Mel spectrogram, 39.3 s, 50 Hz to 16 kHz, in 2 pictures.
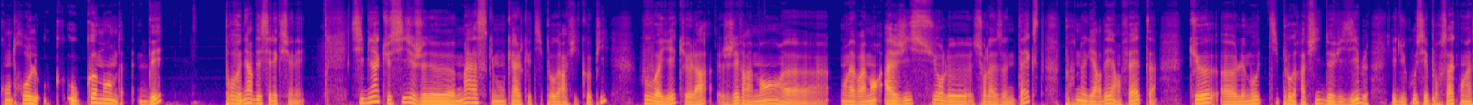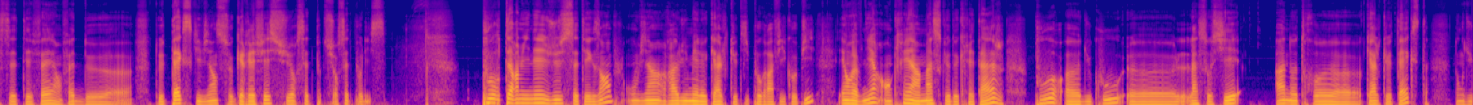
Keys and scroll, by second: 2.2 super+d.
